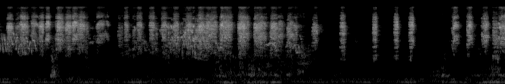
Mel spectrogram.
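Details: Dense, rasping budgerigar chatter fills the first three seconds in scratchy high bursts, then breaks into separate sharp chirps spaced about half a second apart.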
